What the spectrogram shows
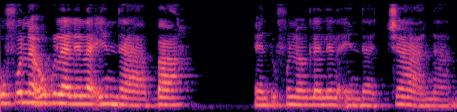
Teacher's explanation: The ba changes to be a ja. Lokhu ke sesikubize ngokuthi ukulwangisa, okay?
